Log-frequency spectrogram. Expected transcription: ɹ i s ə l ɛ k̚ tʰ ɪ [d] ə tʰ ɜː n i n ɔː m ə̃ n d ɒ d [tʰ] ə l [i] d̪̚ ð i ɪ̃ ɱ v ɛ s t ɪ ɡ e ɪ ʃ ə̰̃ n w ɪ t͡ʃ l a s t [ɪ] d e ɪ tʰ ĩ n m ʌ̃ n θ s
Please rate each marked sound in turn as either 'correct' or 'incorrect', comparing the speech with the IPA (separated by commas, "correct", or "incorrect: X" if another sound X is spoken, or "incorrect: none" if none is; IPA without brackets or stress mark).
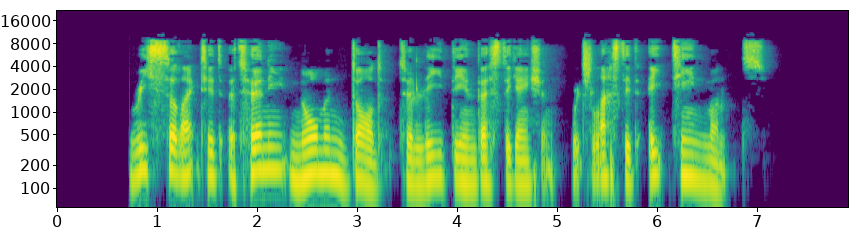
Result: correct, correct, incorrect: iː, correct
